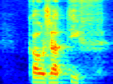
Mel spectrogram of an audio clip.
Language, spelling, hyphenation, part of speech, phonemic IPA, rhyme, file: Dutch, causatief, cau‧sa‧tief, noun / adjective, /ˌkɑu̯.zaːˈtif/, -if, Nl-causatief.ogg
- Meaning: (noun) causative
